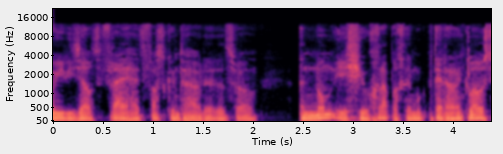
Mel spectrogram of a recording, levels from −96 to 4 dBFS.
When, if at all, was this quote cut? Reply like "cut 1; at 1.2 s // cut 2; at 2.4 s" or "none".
none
